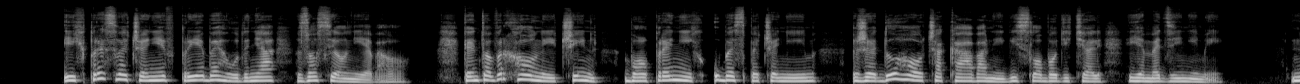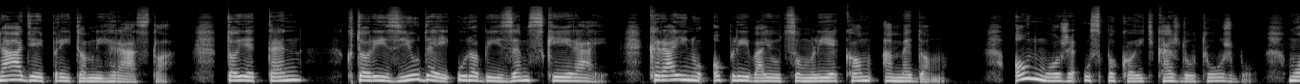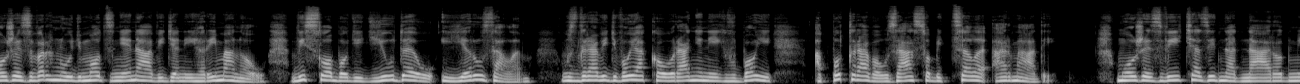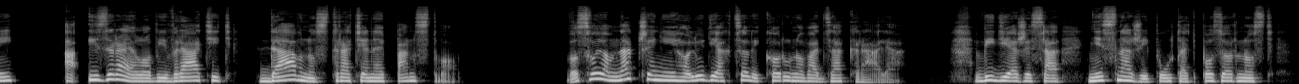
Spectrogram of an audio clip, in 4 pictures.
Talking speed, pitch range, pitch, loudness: 100 wpm, 150-190 Hz, 170 Hz, -19 LUFS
